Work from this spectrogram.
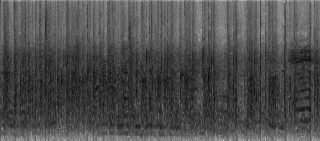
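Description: A crowd at a firearms store event gives a loud, close round of applause, dense clapping filling the whole stretch with some voices mixed in.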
